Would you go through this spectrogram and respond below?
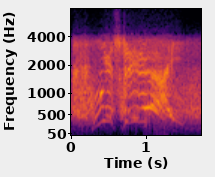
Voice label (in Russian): player friendly fire, mood high, speech ru; War Thunder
